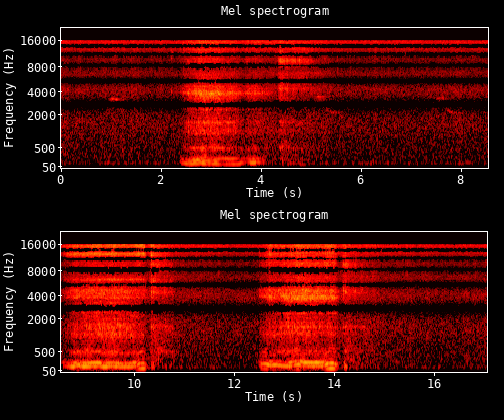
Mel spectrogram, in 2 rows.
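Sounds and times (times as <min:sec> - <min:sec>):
dog snoring: 0:02.4 - 0:05.0, 0:08.6 - 0:10.8, 0:12.5 - 0:14.6.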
